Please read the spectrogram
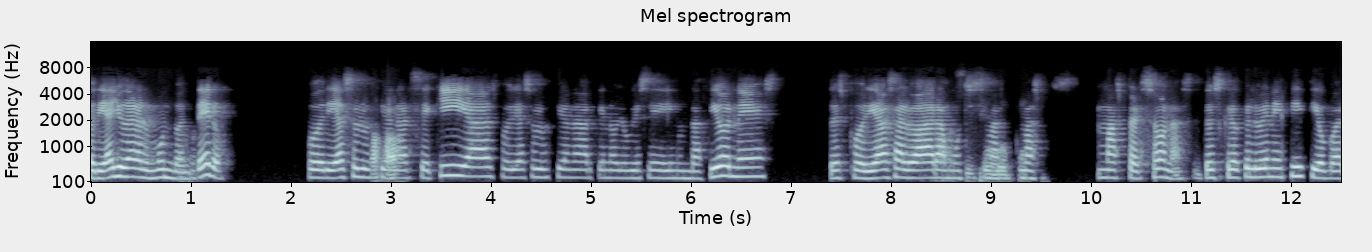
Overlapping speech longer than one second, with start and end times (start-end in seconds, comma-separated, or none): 8.3-9.5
